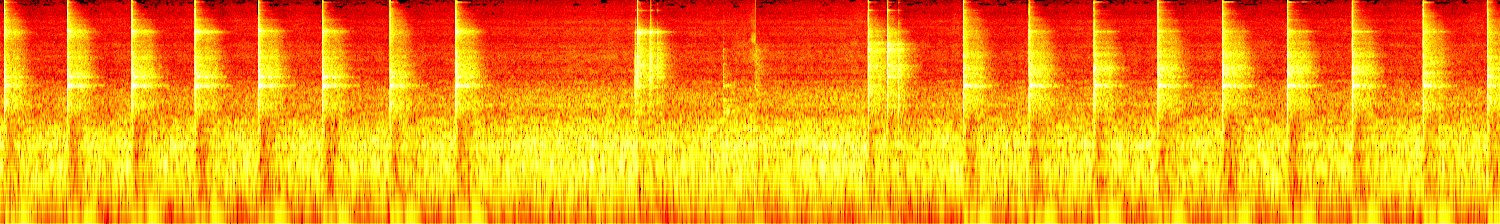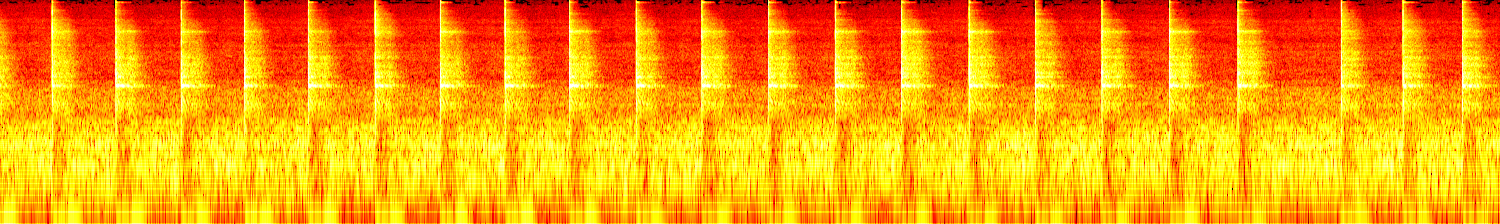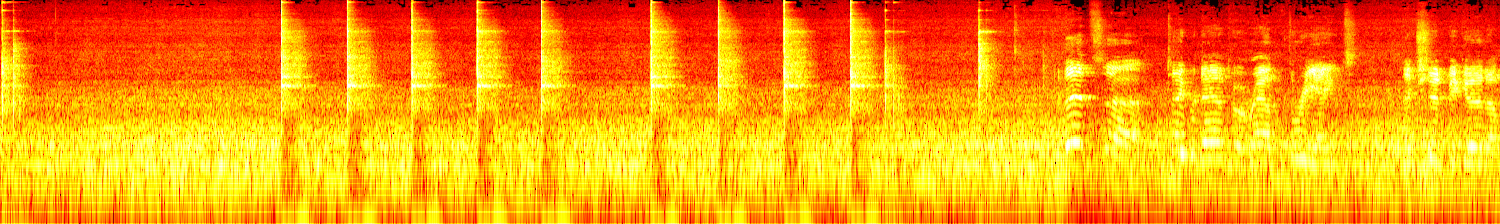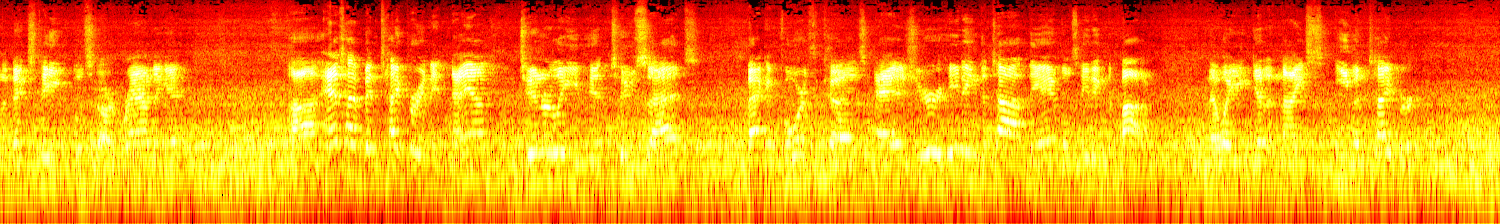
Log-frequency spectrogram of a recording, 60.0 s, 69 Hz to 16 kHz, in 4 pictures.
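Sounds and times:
hammer ringing on anvil: 8.7 - 27.7.

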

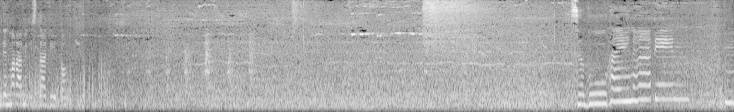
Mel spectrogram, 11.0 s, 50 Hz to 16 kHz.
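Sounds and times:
wind buffeting microphone: 0.1 - 5.9.

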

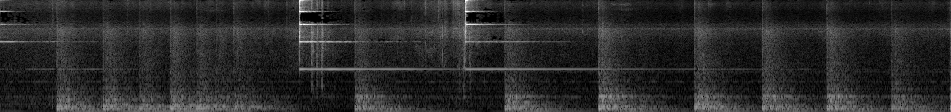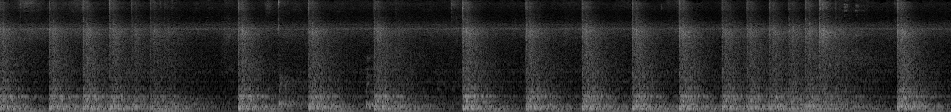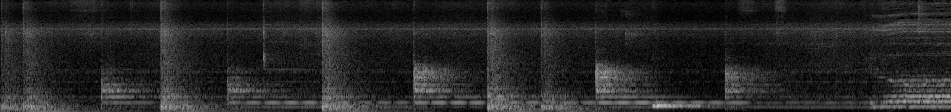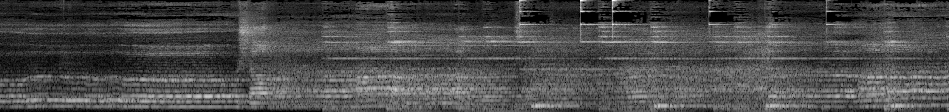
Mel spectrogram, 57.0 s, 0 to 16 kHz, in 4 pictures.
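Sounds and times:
small high-pitched bell: 0.0 - 1.6, 4.5 - 10.5, 47.8 - 56.4
small gong ringing: 0.0 - 2.0, 4.5 - 12.1, 47.6 - 56.8
deep ringing percussion strokes: 0.0 - 3.9, 4.5 - 42.2, 47.1 - 57.0
temple drum beating: 0.0 - 40.1, 47.2 - 57.0.

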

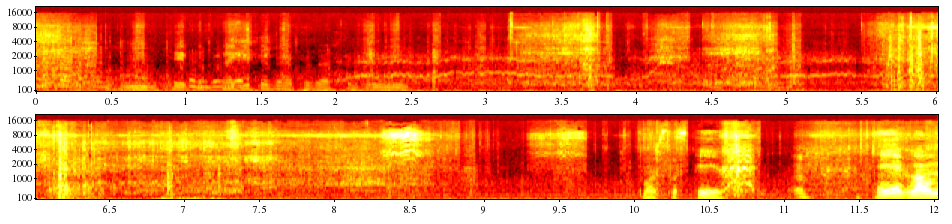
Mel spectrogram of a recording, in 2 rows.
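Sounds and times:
small electric motor whining: 0.0 - 0.8, 1.4 - 9.9.

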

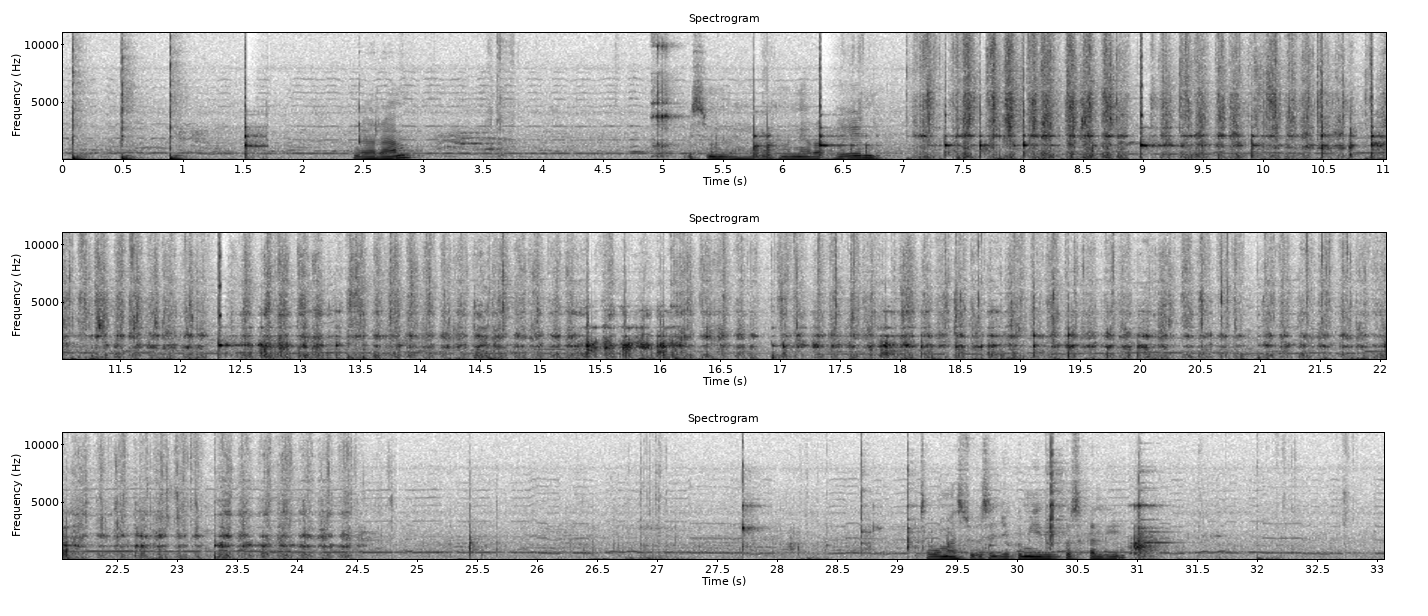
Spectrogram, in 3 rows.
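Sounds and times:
stone grinding on stone: 7.0 - 24.6.

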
